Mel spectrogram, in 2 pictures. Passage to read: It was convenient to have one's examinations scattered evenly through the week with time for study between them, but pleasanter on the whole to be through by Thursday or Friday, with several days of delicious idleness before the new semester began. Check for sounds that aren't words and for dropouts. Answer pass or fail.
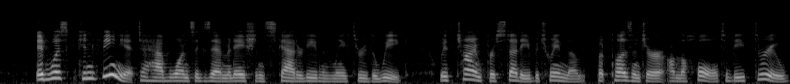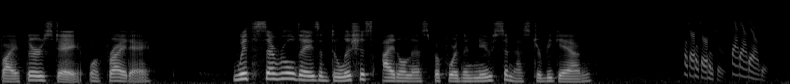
fail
